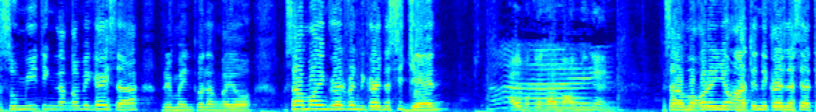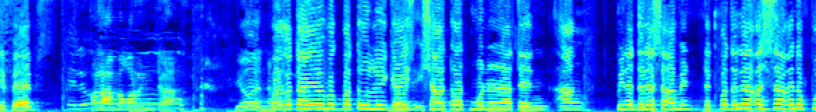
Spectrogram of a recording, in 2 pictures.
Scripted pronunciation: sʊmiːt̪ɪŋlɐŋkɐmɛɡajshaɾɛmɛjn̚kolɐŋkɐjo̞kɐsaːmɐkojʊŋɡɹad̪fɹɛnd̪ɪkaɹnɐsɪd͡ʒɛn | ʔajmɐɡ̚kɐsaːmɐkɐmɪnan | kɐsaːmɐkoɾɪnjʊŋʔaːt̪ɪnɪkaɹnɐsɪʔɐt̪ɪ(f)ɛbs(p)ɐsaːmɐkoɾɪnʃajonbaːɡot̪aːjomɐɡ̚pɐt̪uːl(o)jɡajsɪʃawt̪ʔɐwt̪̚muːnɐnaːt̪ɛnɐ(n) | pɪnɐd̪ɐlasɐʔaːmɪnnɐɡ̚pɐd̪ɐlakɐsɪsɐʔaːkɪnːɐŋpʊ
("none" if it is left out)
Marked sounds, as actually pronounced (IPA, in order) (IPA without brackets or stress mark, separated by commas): f, k, o, ŋ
